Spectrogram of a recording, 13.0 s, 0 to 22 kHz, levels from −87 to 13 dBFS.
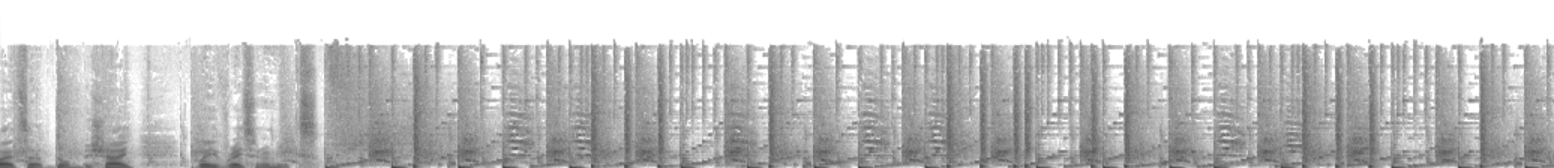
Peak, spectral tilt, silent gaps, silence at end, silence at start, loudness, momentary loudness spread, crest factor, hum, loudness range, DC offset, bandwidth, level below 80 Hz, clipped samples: -6 dBFS; -3 dB/octave; none; 0 s; 0 s; -23 LUFS; 7 LU; 18 dB; none; 3 LU; under 0.1%; 17 kHz; -34 dBFS; under 0.1%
